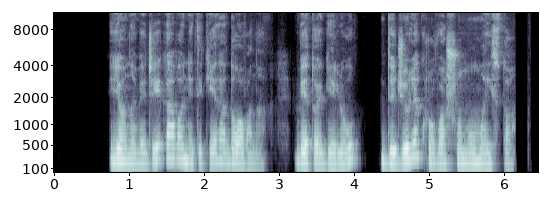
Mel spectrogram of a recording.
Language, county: Lithuanian, Šiauliai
